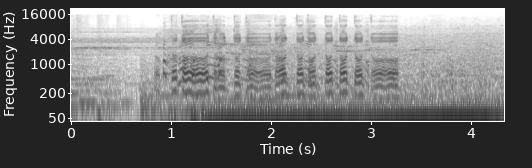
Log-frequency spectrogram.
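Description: Comic bleat-like voice sound effect, its pitch wobbling up and down in quick repeated waves for about two and a half seconds, over background music with a low steady drone.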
